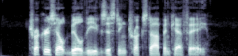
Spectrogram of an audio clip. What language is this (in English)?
English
